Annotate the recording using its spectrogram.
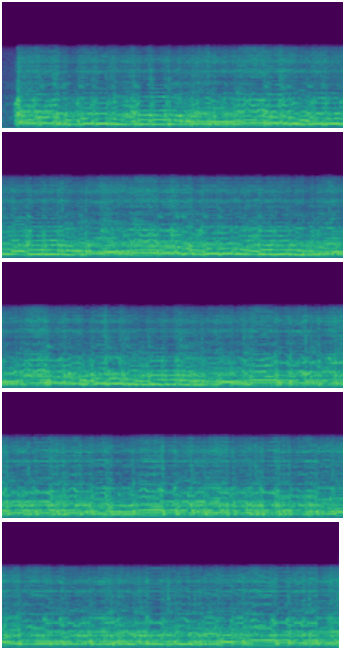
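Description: Heavy metal song with electric guitars and a fast, driving electric bass line played fingerstyle with three plucking fingers, starting suddenly at full volume.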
